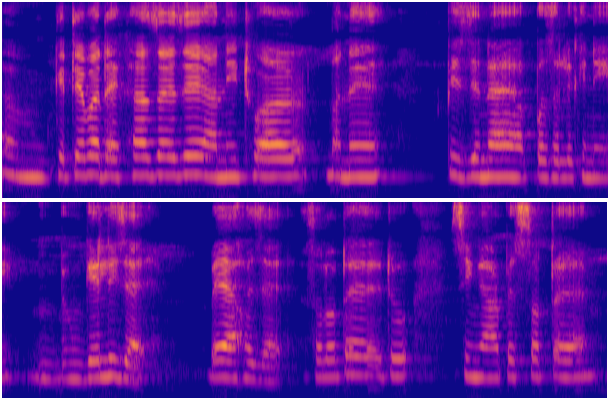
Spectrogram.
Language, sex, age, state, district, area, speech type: Assamese, female, 60+, Assam, Charaideo, urban, spontaneous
